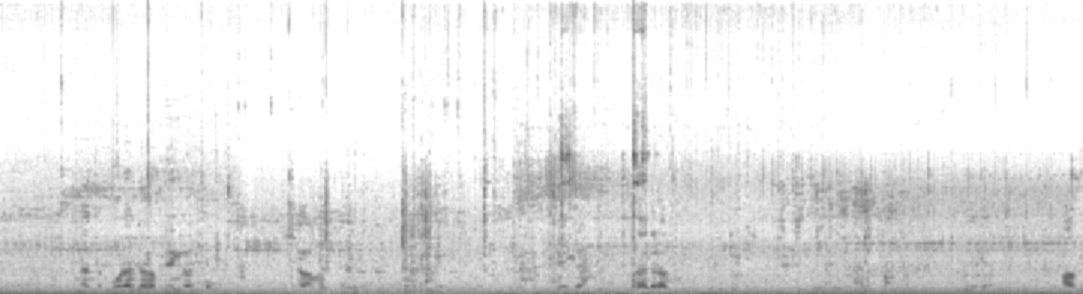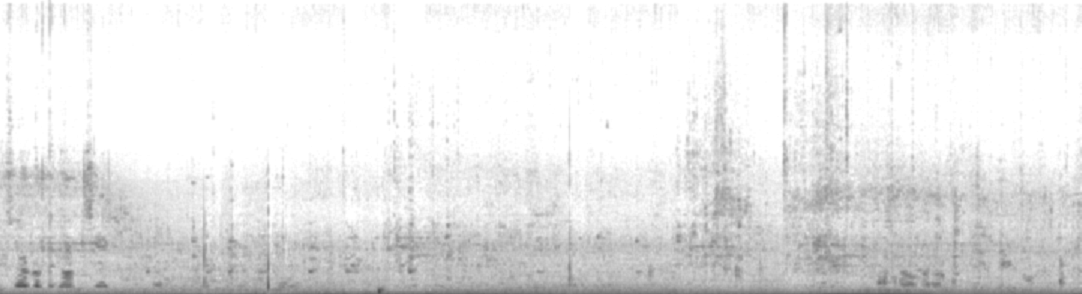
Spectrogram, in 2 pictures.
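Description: A man talks with animation nearby inside the car.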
